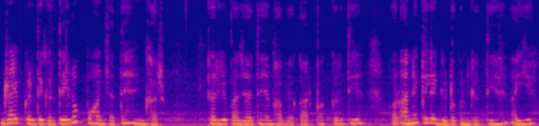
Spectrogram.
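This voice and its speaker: A woman's voice: a little high, steady tone, brisk, dark tone, slight background noise. A woman storyteller narrating a love story in a chatty, casual way, often half-whispering and addressing the listener directly.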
